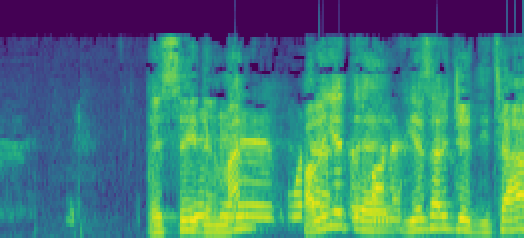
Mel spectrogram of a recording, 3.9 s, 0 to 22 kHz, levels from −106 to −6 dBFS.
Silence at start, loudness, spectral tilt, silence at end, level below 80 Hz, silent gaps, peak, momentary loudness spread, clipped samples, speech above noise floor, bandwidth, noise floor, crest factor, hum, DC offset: 0.55 s; -12 LUFS; -3.5 dB/octave; 0 s; -52 dBFS; none; 0 dBFS; 5 LU; under 0.1%; 39 dB; 11.5 kHz; -51 dBFS; 14 dB; none; under 0.1%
